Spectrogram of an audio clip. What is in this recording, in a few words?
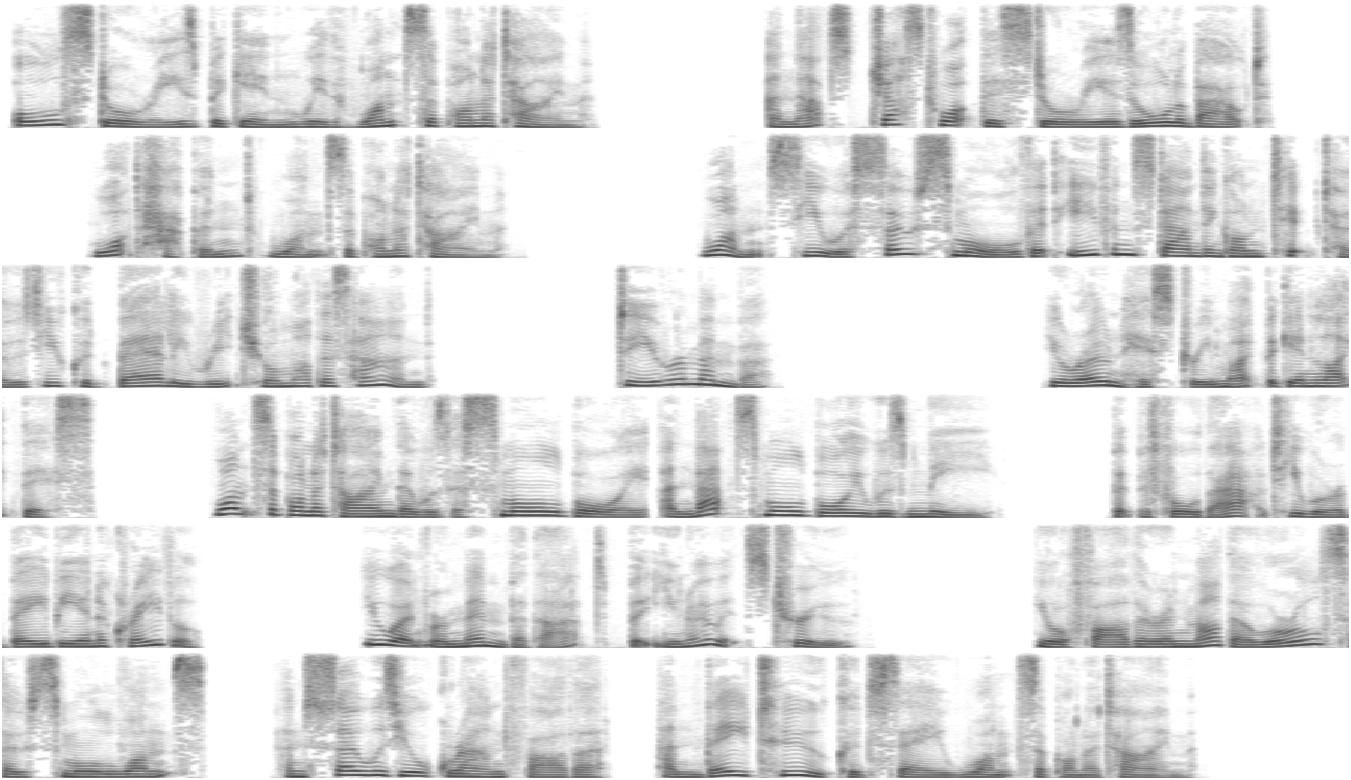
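English British, female, narration; voice demos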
